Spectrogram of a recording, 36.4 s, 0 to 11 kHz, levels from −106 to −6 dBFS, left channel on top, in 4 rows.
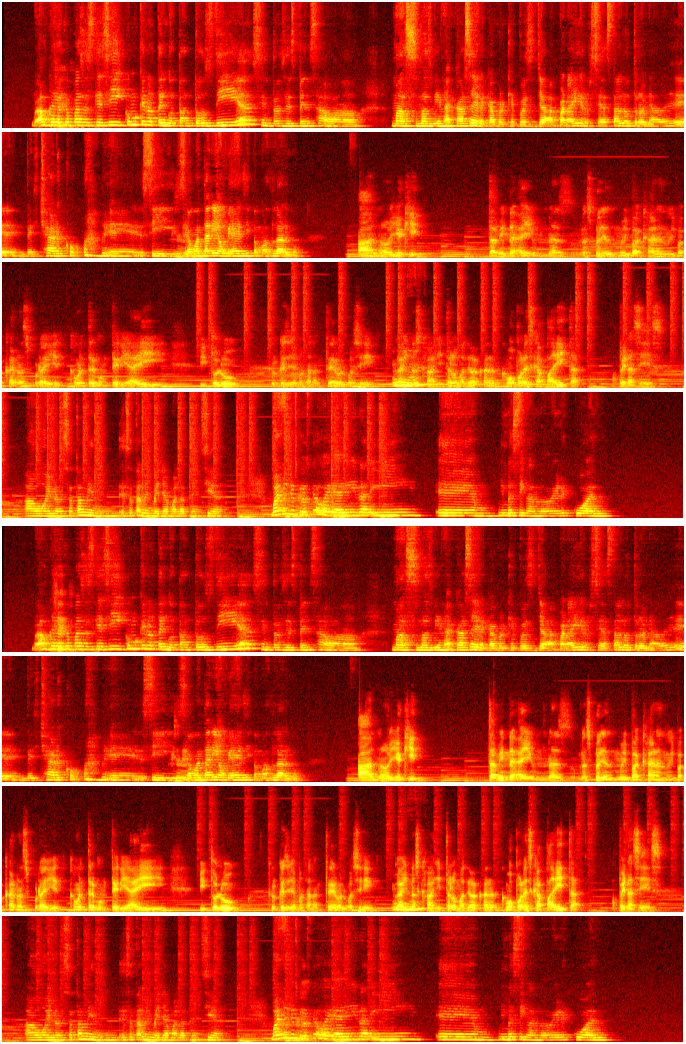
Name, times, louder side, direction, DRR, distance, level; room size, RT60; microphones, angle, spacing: voice 1, 0.4-4.8 5.2-13.1 23.4-23.8 27.6-30.3 30.6-35.3, left 2 dB, 40° left, 0.5 m, -28 dB
voice 2, 11.4-11.8 13.8-14.6 15.6-21.3 21.7-25.8 26.4-27.0 31.2-31.4, right 3 dB, 75° right, 0.6 m, -29 dB
sound 1, 13.7-32.5, left 2 dB, 85° left, 0.5 m, -39 dB
4.1 x 2.2 x 3.4 m
head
